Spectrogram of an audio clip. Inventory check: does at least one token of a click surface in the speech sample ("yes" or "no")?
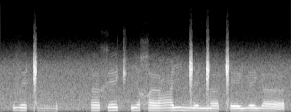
yes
